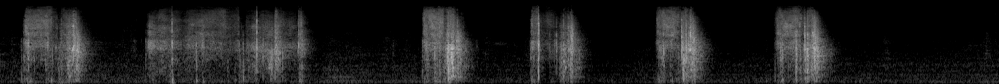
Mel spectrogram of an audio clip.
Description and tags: turn the page
use for turn the book page
book, turn, page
